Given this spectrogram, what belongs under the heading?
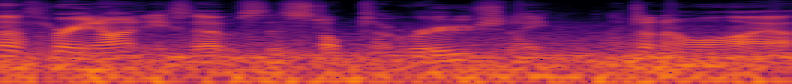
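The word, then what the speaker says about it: Rugeley: This is Rugley or Rouely rather. Rouely Trent Valley. I think it should be pronounced Rugly personally. You know, say it how it's spelled. Rugly.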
